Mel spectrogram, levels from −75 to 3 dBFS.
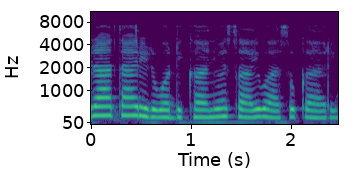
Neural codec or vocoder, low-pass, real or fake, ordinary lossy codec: none; 7.2 kHz; real; none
